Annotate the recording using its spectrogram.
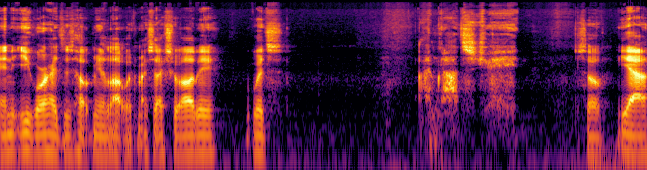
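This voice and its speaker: Long, frequent pauses break up a bright, sharp tone delivered at a moderate pace in a monotone, flat intonation. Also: man, very deep, low pitch for a man. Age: young. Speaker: music fan vlogger. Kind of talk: casual monologue vlog.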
